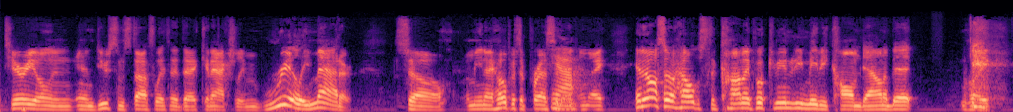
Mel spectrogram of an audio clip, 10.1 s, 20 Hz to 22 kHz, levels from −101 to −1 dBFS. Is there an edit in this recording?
yes; 1 cut; at 5.2 s

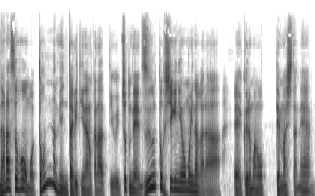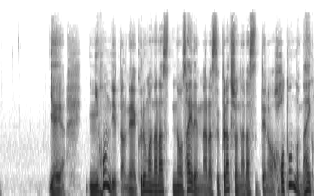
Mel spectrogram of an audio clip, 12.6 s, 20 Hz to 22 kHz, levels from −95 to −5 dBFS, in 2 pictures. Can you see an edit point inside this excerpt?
no; 0 cuts

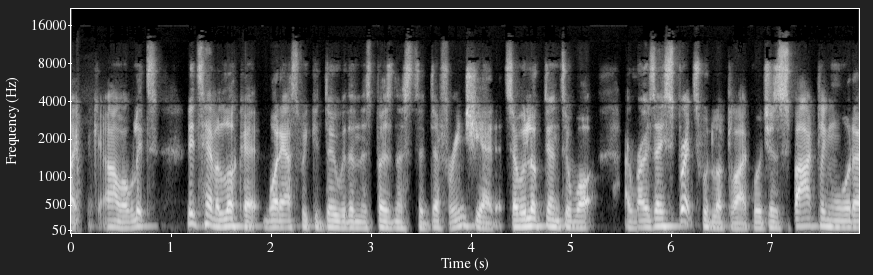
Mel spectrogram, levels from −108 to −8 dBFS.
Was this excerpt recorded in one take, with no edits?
yes; 0 cuts

